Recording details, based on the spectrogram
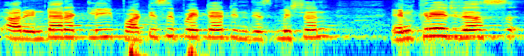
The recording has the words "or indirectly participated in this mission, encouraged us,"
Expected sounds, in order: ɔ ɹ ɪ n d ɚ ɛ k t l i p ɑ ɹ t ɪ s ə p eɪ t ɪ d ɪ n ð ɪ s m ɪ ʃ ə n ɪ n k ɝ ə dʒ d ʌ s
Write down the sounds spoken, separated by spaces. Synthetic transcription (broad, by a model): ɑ ɹ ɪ n d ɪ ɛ k t l i p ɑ ɹ t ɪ s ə p eɪ t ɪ d ɪ n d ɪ s m ɪ ʃ ə n ɪ n k ɝ ə dʒ d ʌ s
